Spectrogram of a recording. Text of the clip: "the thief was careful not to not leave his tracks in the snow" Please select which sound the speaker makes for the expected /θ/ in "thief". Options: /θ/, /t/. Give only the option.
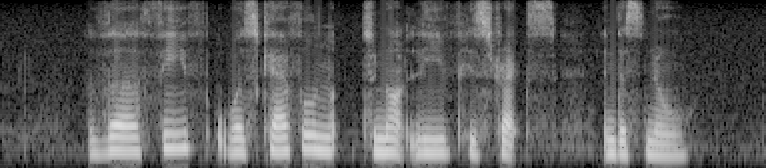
/θ/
